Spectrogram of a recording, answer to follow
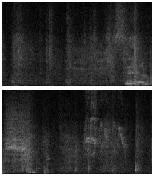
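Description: A person's voice, quiet, making a few short sounds without clear words about halfway through.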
